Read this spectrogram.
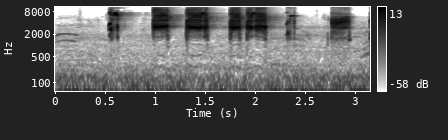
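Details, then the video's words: Harsh partridge (teetar) call, meant to bring kept black or desi partridges into calling mood: a brief thin whistle, then a fast string of loud, scratchy broadband syllables, some doubled, with short gaps between. "Teetar Ki Awaz Ko Mazboot Karne Ka Tarika | Teetar Ki Masti . تیتر کی آواز کو مضبوط کرنے کا طریقہ"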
